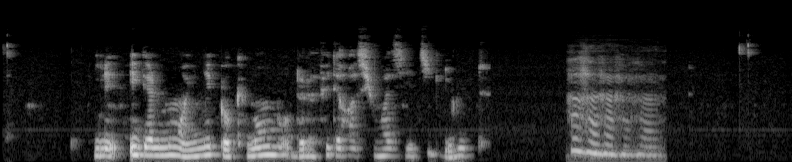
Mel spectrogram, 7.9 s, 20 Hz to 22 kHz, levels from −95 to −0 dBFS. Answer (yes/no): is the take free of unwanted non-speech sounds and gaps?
no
